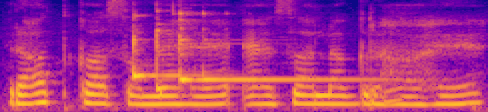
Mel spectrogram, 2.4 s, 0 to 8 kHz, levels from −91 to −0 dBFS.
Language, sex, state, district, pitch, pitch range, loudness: Hindi, female, Himachal Pradesh, Shimla, 225 Hz, 220-240 Hz, -16 LUFS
